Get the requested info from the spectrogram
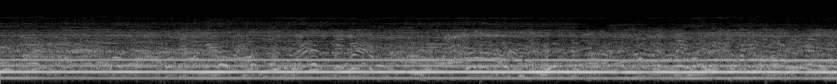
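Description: A football commentator's long held "Gooool" shout, one unbroken note at a steady pitch, over a background of crowd voices.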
